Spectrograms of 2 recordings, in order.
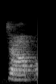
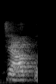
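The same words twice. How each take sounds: First: चाप with palatal cha; y-tinged चाप. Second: चाप with dental tsa; tsap-like चाप; dental cha. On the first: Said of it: "मग चाप म्हणजे काय?". (तालव्य चाप) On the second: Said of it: "चाप म्हणजे काय?". (दंत तालव्य चाप) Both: Shown as a demonstration.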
